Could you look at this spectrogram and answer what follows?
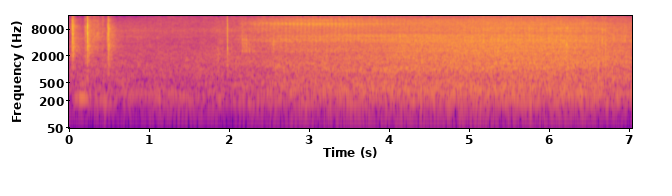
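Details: Hotpoint 8400 BTU window air conditioner (rated 8.3 A) after its damaged power cord was replaced, switched on low. A couple of switch clicks, then the blower rises to a steady, even rush with a faint hum: normal running.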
